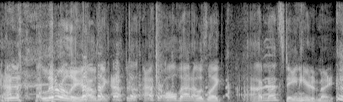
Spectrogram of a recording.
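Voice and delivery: high and loud through laughter; can barely get it out for laughing; cracking up mid-story. Real, not acted. Laughing while telling story.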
